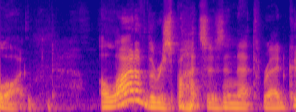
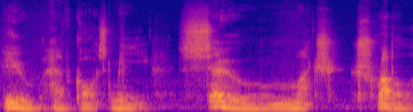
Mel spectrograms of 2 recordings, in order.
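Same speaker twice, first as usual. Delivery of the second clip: deep, hushed, resonant, theatrical villain voice; 6 semitones lower, 6 dB quieter than usual. The villain addresses the players' characters in a deep, resonant, dramatic voice. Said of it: "In his deep, resonant voice, he dramatically says".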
